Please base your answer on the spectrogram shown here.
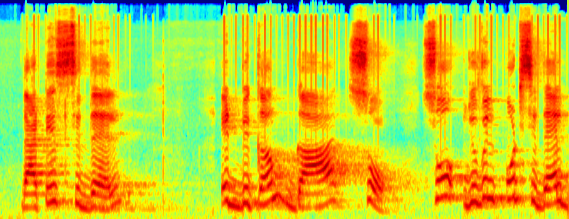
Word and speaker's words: garçon: Without this accent we will pronounce that word garçon. But when you will put the accent, that is sidel, it become garçon.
